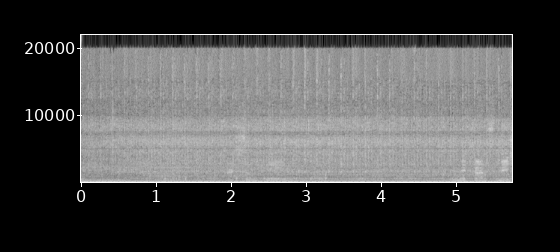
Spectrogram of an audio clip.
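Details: 1993 Nissan 240SX after a major overhaul, idling, heard from underneath: a dull, regular clunk about three times a second from the gearbox. Input shaft or countershaft bearings are suspected, and the transmission may be damaged.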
